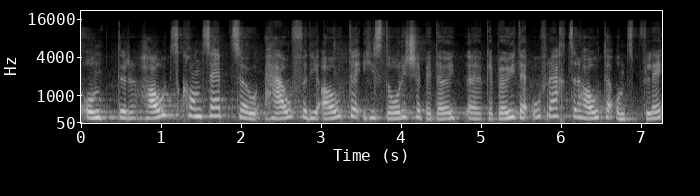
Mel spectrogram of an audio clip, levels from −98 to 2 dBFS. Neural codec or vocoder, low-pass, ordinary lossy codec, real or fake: none; 14.4 kHz; Opus, 16 kbps; real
